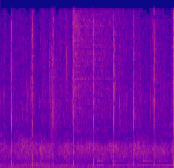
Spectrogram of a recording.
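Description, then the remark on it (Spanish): An audience claps for Christ in steady unison, roughly nine sharp claps at an even beat, over a sustained low musical tone. No one speaks. “Damos un aplauso a Cristo esta tarde.”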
